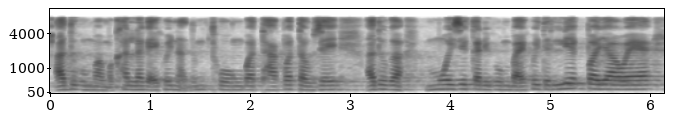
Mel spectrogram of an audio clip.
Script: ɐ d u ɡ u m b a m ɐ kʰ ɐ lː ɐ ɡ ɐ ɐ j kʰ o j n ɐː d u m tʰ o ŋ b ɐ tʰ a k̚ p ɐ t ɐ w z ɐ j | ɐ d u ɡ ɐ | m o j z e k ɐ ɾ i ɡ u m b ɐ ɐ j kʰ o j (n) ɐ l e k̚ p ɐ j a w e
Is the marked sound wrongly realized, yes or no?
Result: yes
